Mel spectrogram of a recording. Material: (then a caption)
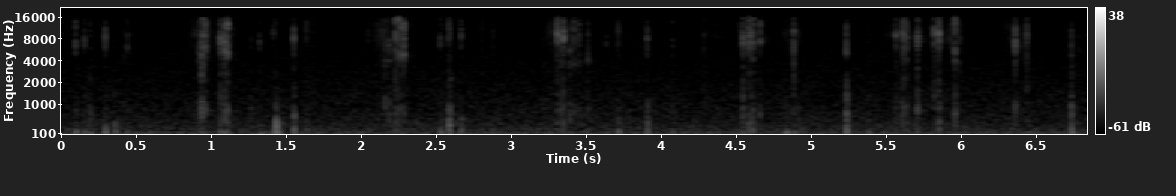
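Hard plastic. An Xbox 360 game case for Eragon, made of hollow hard plastic with a cardboard insert, is held in both hands and tapped and scratched with long red acrylic nails. Quiet, sharp clicks and bright, crisp taps come in quick, irregular bursts over a soft scratchy texture and a low, steady background hum. Each tap dies away almost instantly.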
